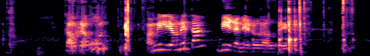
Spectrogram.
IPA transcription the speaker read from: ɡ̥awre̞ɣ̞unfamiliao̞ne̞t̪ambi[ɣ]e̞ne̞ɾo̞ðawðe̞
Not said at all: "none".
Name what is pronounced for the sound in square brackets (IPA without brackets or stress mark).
ɣ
